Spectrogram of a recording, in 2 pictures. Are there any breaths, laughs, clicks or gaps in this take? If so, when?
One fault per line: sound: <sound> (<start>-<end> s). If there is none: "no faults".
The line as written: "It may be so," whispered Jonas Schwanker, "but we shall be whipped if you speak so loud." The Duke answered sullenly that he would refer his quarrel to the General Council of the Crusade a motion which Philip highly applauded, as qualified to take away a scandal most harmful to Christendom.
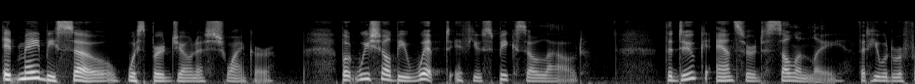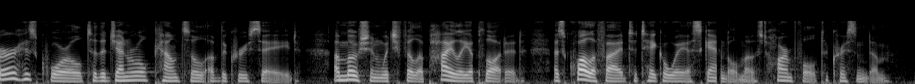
sound: dropout (16.3-16.4 s)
